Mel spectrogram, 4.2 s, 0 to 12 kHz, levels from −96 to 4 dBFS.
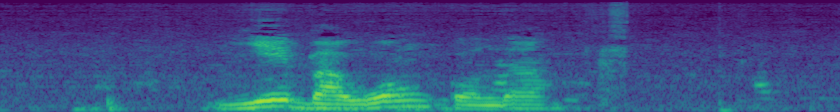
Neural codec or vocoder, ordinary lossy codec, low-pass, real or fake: vocoder, 44.1 kHz, 128 mel bands every 256 samples, BigVGAN v2; AAC, 48 kbps; 10.8 kHz; fake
